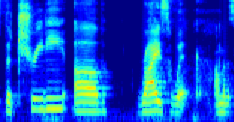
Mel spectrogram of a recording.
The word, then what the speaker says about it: Ryswick: somewhere out here that it's the Treaty of Ryswick. I'm going to spell that for you. R-Y-S-W-I-C-K.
